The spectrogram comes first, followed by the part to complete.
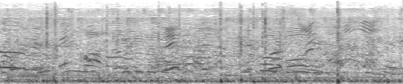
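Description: Background chatter of several people's voices outdoors, with one sharp smack about three and a half seconds in, the sound of a hand striking a volleyball during play.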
